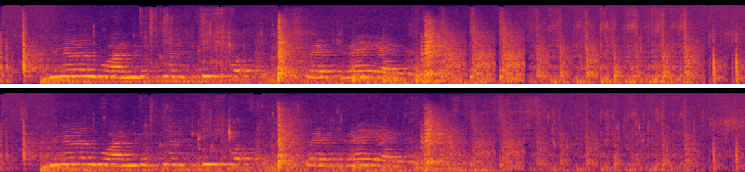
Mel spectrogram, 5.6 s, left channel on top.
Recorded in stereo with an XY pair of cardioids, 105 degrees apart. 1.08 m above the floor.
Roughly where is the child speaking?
Ahead.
